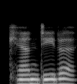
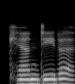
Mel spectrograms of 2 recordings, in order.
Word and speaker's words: Candida: candidiasis in American English Candida is also pronounced differently in American English the stress is on the eye whereas in British English the stress is on the first syllable the genus Candida and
